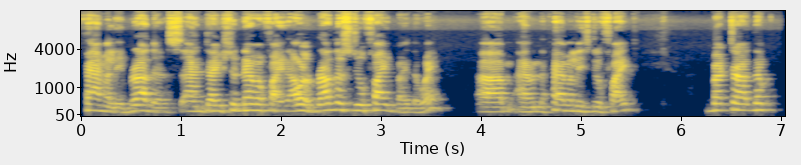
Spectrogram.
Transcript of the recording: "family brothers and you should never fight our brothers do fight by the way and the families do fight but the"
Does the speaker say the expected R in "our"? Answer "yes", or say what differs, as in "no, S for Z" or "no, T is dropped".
no, L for R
